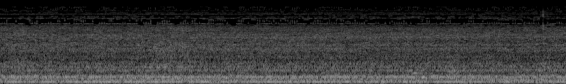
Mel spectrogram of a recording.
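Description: Microbubble dog bath running: the pump gives a steady hum, with an even hiss from the bubbling water.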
